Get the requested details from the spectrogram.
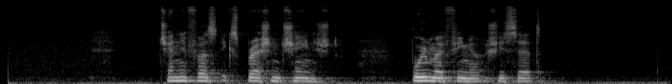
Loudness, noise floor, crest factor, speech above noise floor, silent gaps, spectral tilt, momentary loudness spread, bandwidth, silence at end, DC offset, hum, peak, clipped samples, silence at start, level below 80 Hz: -27 LUFS; -52 dBFS; 20 dB; 26 dB; none; -6 dB/octave; 12 LU; 16 kHz; 0.15 s; under 0.1%; none; -10 dBFS; under 0.1%; 0.1 s; -50 dBFS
